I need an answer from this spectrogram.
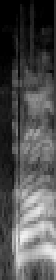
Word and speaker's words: wrong: "wrong" में W silent है।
